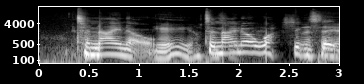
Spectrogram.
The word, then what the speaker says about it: Tenino: Tenino. Yeah. Tenino, Washington. I'll give you a hint. It comes after 8. Oh, Tenino. Oh, yeah, look at that. Yeah. So Tenino, Washington.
